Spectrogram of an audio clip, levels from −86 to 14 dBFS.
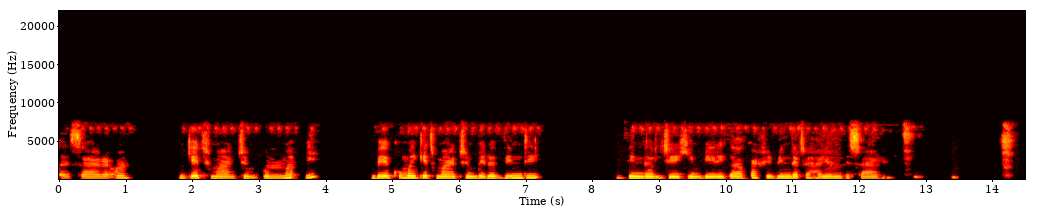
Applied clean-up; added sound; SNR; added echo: none; none; none; none.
